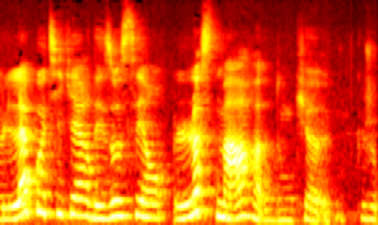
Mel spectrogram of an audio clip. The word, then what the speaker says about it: Lostmarc'h: la marque de la côte iker des océans lostmarc'h donc que je prononce correctement cette fois ci qui m'avait enchanté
